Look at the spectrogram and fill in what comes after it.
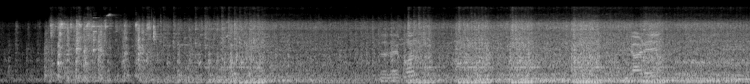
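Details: Sonalika 47 RX tractor with dead battery, self-starter not working, roll-started downhill in fourth gear, high range, by releasing the clutch; the diesel catches with a sudden clatter and settles into a steady, rough-edged idle.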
